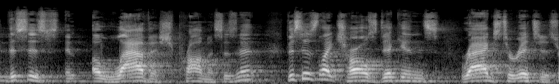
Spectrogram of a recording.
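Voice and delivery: ordinary delivery

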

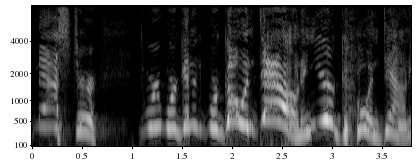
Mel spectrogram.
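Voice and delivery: high, loud panicked yell of terrified fishermen; panicked cry. Retold or imitated. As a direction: cry out in terror that the boat is sinking. Panicked disciples wake sleeping Jesus.

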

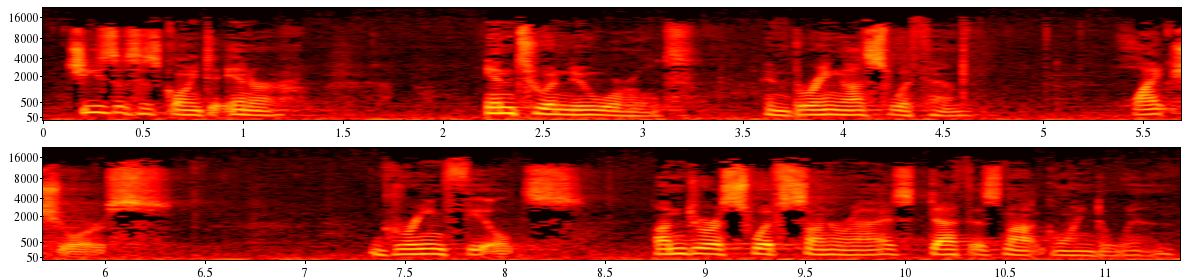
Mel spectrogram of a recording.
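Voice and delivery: soft, low sermon voice; gentle, pause-filled assurance to a congregation; hushed preaching. Acted. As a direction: bring it right down, quiet and reverent. Hushed preaching after the story.

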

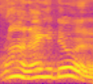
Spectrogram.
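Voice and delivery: high-pitched retold greeting; delighted surprise. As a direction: imitate a friend happily caught off guard. Old friend surprised by his call.

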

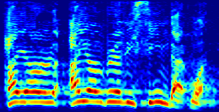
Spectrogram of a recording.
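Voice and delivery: put-on high, loud Arabic-accented grandfather; bad Arabic accent. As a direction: dismiss it in a comic Arabic accent. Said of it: "forgive my bad Arabic accent here".

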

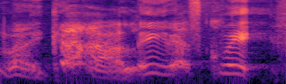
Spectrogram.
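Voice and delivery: high, incredulous inner protest; mock disbelief. Husband privately reacting to wife's quick plans, high mock disbelief. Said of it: "I'm thinking in my mind".

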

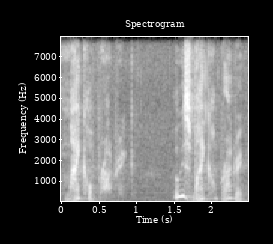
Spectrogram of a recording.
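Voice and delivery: whispered, baffled thinking to oneself; very soft questioning murmur; puzzled inner thought. Retold or imitated. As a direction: whisper it as a confused child's private thought. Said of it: "I thought".

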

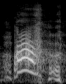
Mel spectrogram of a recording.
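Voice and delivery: sharp high startled shriek; startled yelp. Retold or imitated. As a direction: yelp like you just got the fright of your life. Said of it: "I go".

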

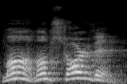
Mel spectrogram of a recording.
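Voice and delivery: high, loud mock child's complaint; child's plaintive call, hammed up; complaining small child. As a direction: imitate a hungry kid pestering Mom. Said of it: "those of us who have small children".

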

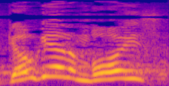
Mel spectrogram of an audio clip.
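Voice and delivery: high, loud battle order; rallying shout. Acted. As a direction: shout it to send your troops charging. General rallies his troops to attack.

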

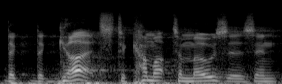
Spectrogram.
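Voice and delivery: ordinary talk

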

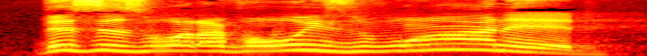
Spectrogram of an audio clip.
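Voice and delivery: put-on high, elated child's exclamation; kids on Christmas morning. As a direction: squeal it like a kid unwrapping presents. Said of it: "It's my kids opening up Christmas presents".

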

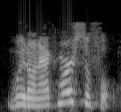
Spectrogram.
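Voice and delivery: ordinary talk, nothing marked

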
